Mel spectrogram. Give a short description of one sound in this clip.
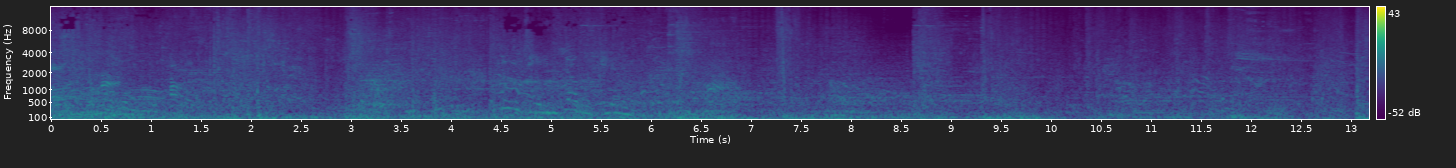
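Fantasy battle effects clash and crackle with magic blasts and hits.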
